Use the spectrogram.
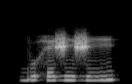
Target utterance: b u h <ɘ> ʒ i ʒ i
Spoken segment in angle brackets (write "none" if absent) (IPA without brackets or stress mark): e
